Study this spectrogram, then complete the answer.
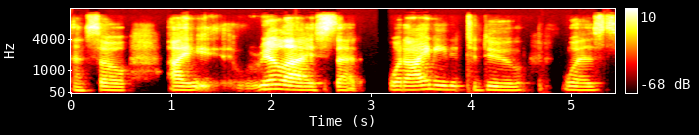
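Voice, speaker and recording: A woman with a Maritime Canadian accent speaks in a very deep, low pitch. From Cape Breton, Nova Scotia (Mi'kmaq). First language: Mi'kmaq. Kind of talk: presentation over video call. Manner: halting, many repetitions and fillers.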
